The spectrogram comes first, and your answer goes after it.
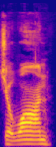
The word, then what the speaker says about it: Jawan: Jawan Powell is spelled Juan, but it's actually pronounced Jawan Powell.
